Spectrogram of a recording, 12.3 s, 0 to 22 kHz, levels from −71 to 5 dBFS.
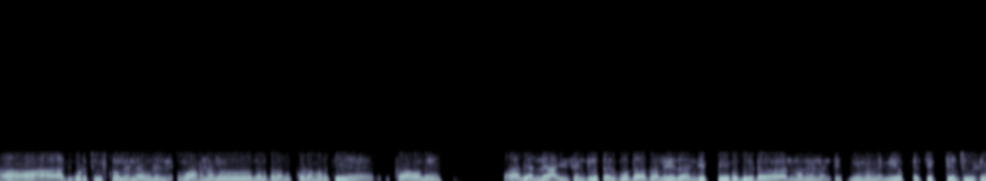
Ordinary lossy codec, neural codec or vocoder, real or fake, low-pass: none; none; real; 3.6 kHz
